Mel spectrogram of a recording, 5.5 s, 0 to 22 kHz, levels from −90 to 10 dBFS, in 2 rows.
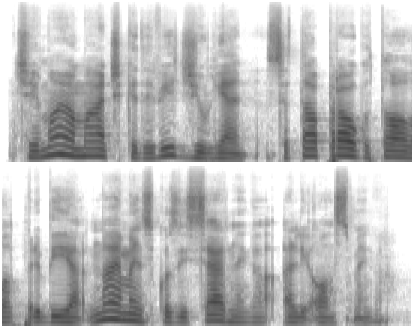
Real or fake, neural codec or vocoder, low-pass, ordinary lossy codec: fake; codec, 44.1 kHz, 7.8 kbps, Pupu-Codec; none; none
